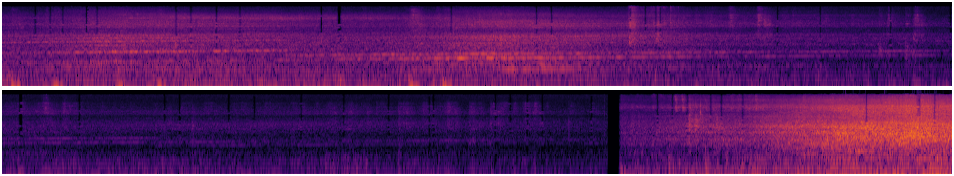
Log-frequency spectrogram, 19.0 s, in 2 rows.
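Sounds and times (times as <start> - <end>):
low rail rumble: 0.0 - 19.0.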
